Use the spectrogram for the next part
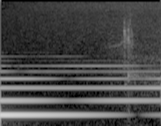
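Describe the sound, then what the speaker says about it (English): A single clear sustained musical note A, a pure pitched tone with overtones that slowly fades, followed by a faint brief noise. "Sometimes A's sound like this."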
